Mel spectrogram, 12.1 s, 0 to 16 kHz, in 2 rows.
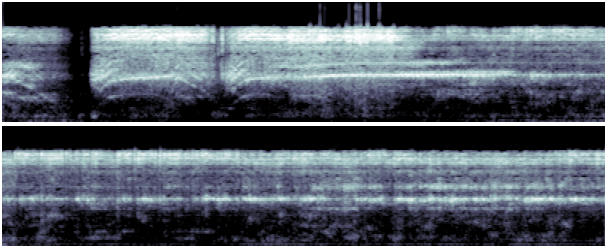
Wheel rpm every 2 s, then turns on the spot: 110, 180, 230, 230, 230, 230.
none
